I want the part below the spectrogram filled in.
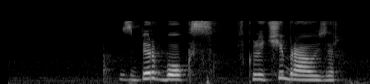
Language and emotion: Russian, neutral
